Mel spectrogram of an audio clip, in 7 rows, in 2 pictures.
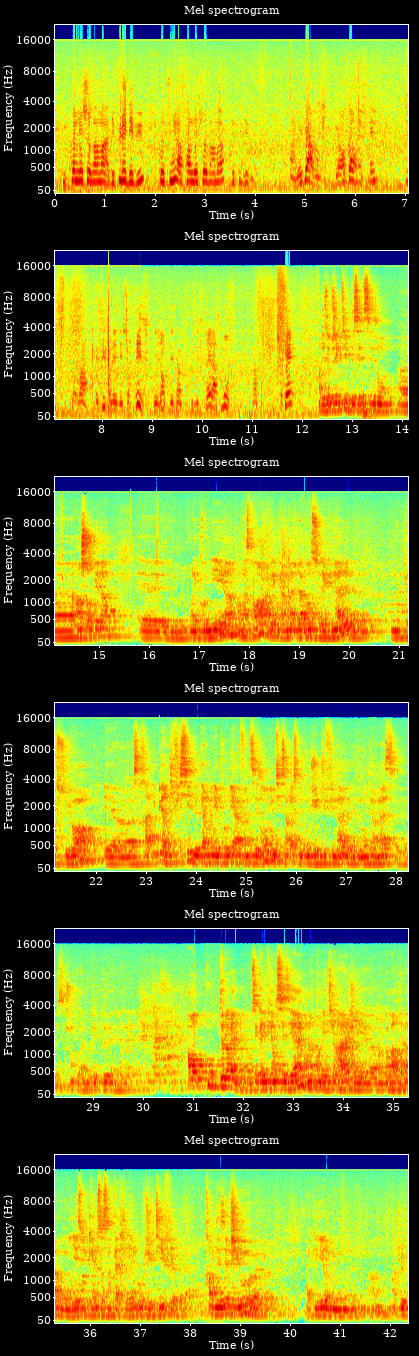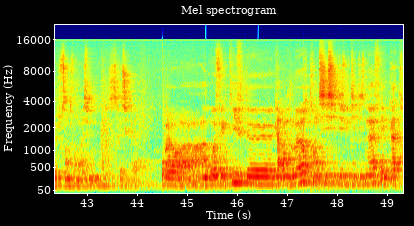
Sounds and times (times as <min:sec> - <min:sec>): Speech: 0:00.0 - 0:04.0, 0:04.7 - 0:49.3.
